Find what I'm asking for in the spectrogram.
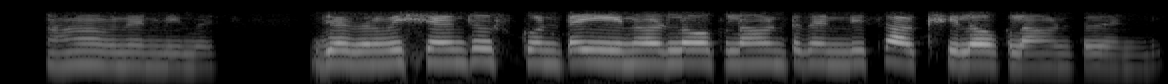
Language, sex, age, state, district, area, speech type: Telugu, female, 18-30, Andhra Pradesh, Konaseema, rural, conversation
